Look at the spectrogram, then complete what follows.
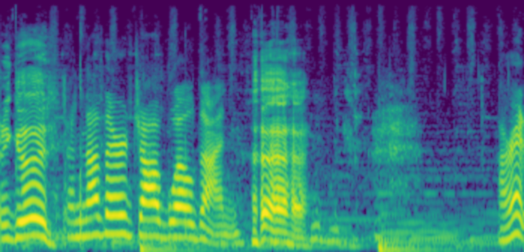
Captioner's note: Drew laughs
